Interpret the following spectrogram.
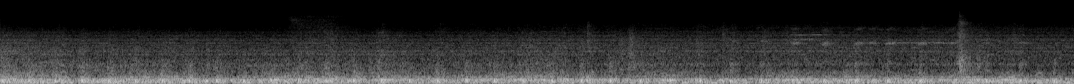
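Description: A passenger train running at speed, heard from inside a coach. A steady rumble with a continuous rattle and clatter of the wheels on the track.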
